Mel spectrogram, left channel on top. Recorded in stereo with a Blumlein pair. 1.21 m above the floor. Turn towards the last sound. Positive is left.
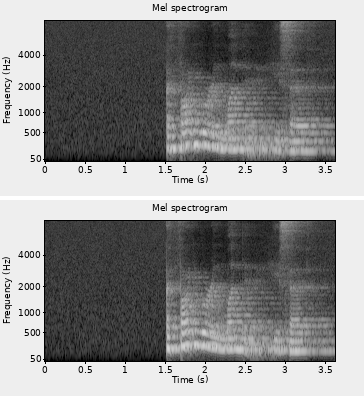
turn(degrees=-20)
